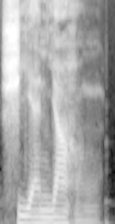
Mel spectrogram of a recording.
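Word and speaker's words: Xianyang: He built a network of roads radiating from his capital at Shiyang, pronounced Xien Yahang, linking every corner of his empire.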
